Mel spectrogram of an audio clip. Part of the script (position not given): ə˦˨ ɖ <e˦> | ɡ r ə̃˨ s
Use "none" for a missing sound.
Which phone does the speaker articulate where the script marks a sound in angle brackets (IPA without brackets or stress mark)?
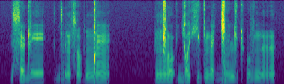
e˦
